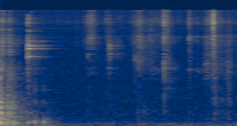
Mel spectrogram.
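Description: Kitchen handling noise: a dull knock at the start that dies away within about half a second, then a few faint light clicks.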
